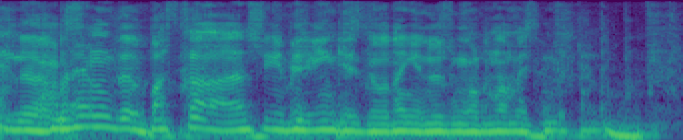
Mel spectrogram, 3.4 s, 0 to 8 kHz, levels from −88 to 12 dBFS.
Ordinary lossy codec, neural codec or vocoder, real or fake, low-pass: none; codec, 16 kHz, 4 kbps, FunCodec, trained on Chinese and English, 50 frames a second; fake; none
